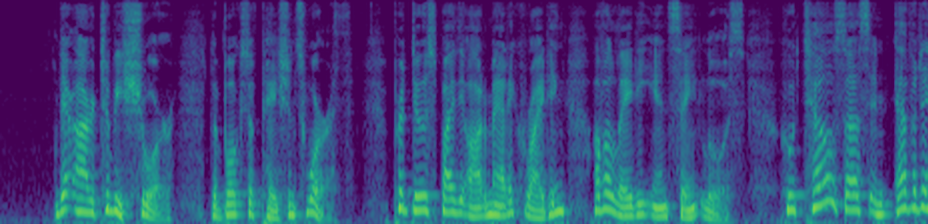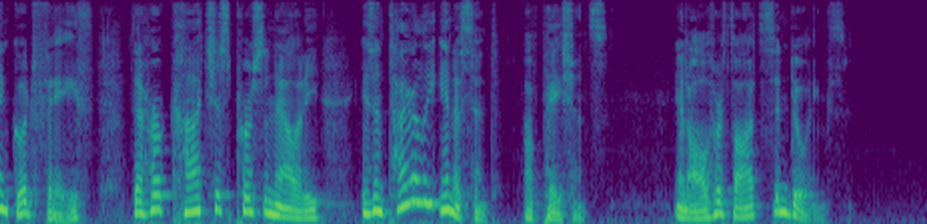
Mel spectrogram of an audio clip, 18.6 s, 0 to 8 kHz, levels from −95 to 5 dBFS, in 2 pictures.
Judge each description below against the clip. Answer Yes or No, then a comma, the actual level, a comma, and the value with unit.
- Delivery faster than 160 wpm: No, average, 140 wpm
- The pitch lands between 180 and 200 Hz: No, medium, 155 Hz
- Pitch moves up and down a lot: Yes, wide, 7.8 semitones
